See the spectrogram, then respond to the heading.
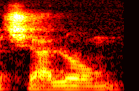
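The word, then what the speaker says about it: שָׁלוֹם: En hebreo se pronuncia shalom y en griego se pronuncia Irene.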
